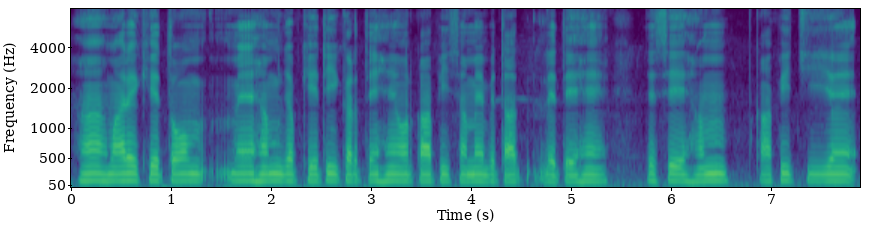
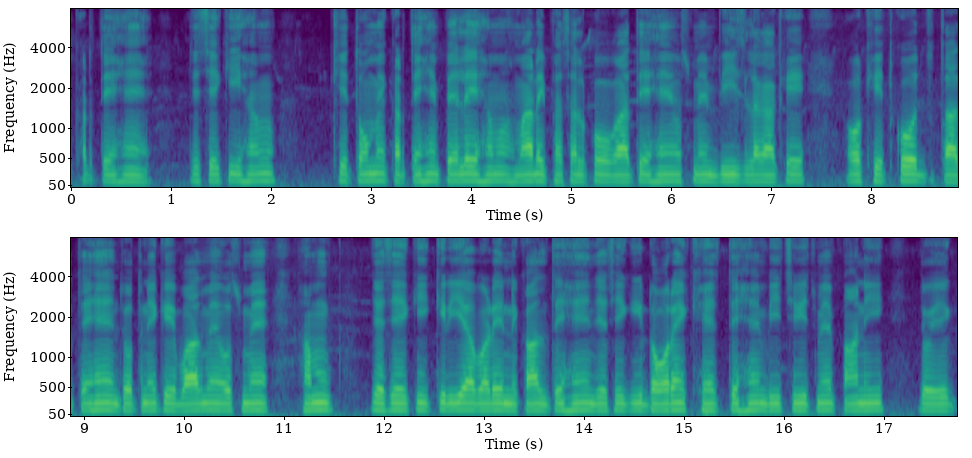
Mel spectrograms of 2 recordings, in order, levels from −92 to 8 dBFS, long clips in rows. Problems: none marked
